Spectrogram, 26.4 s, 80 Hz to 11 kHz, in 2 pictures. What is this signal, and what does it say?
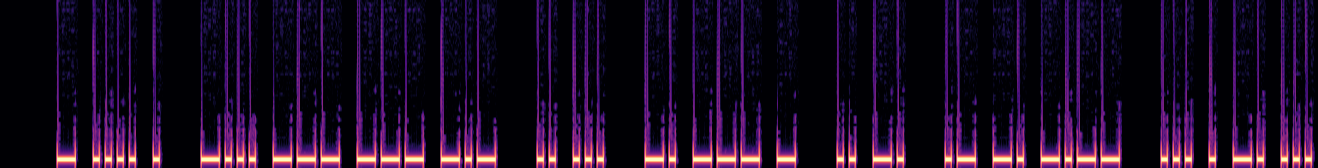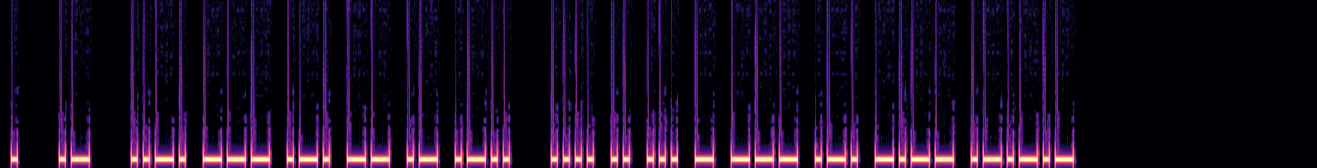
Morse code, heard as a keyed tone, about 20 wpm, 700 Hz. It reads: THE BOOK IS NOT IN ANY SENSE A FORMAL HISTORY.
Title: Sentences from Top 1300 Words 20wpm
